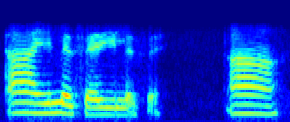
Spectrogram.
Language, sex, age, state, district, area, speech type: Tamil, female, 30-45, Tamil Nadu, Tirunelveli, urban, conversation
